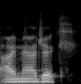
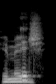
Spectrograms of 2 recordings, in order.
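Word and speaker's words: Imagick: Is it iMagic? Is it image? Imagi-CK. Imagi-CK. Imagi-CK.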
